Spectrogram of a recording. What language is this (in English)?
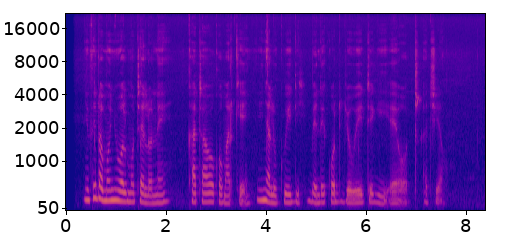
Luo (Kenya and Tanzania)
